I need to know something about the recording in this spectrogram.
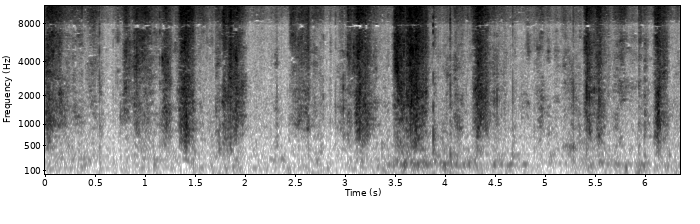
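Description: Footsteps crunching through dry fallen leaves, a quick irregular series of crunches, about two or three a second.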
